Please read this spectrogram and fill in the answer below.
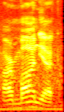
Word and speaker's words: Armagnac: that's how I that's how you say it armanac barrels Brew number 11 so there are now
